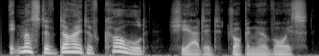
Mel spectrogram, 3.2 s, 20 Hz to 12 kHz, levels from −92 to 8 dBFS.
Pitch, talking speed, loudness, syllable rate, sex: 140 Hz, 205 wpm, -20 LUFS, 5.3 syllables/s, male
